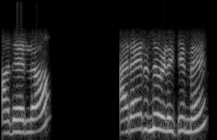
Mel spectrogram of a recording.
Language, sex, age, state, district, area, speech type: Malayalam, female, 30-45, Kerala, Idukki, rural, conversation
